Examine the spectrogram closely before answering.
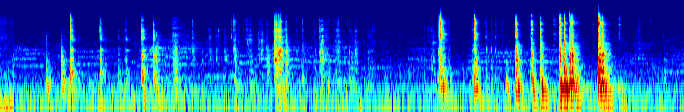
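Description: Ratchet wrench clicking in short irregular runs as it turns the nut on a stabilizer link, with sharper metal clinks and knocks of the tool, loudest in the last few seconds.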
